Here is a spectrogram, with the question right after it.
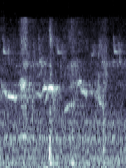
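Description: Small birds chirp and tweet faintly in an outdoor setting in Denmark, a few brief high calls scattered over steady quiet background ambience with no talking.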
